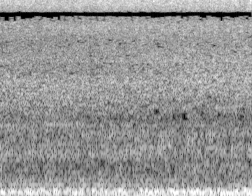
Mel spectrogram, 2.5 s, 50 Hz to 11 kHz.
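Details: 1973 Camaro pro-touring LS swap (LS1 with LS6 intake, Holley Terminator X, 228/232 cam) idling: deep, choppy loping V8 beat, even and settled, sounding healthy and warm; normal cammed idle.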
